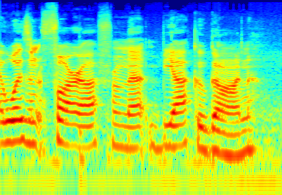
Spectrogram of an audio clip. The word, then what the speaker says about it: Byakugan: far off from that biakugon not Byakugan biakugan that's how you say that one what else couldn't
